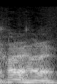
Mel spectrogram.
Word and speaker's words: Hunter x Hunter: Fuck it, Hunter x Hunter. I'll pronounce it correctly. Hunter x Hunter, Hunter. I didn't realize it was like the X was supposed to be a space in the title until like I rewatched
